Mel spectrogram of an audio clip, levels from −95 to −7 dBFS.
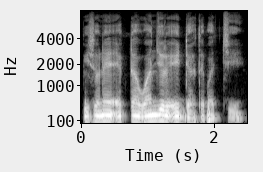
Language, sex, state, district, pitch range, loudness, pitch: Bengali, male, Assam, Hailakandi, 70-95 Hz, -14 LUFS, 90 Hz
